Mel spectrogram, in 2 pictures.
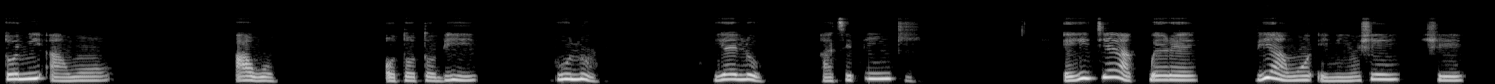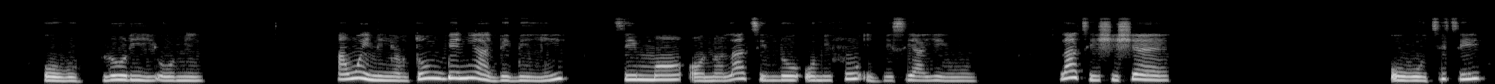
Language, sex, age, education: Yoruba, female, 30-45, secondary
